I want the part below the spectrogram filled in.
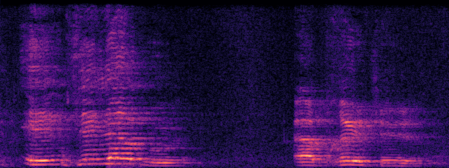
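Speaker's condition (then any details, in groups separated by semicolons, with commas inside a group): Cerebral palsy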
